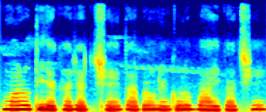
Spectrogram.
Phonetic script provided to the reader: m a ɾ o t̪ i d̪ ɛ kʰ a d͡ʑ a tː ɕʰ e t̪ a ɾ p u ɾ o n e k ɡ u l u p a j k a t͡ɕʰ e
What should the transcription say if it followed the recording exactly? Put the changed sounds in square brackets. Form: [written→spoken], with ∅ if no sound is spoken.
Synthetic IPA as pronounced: m a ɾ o t̪ i d̪ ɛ kʰ a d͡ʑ a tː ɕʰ e t̪ a ɾ p [u→ɔ] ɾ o n e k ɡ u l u [p→b] a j k a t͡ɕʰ e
